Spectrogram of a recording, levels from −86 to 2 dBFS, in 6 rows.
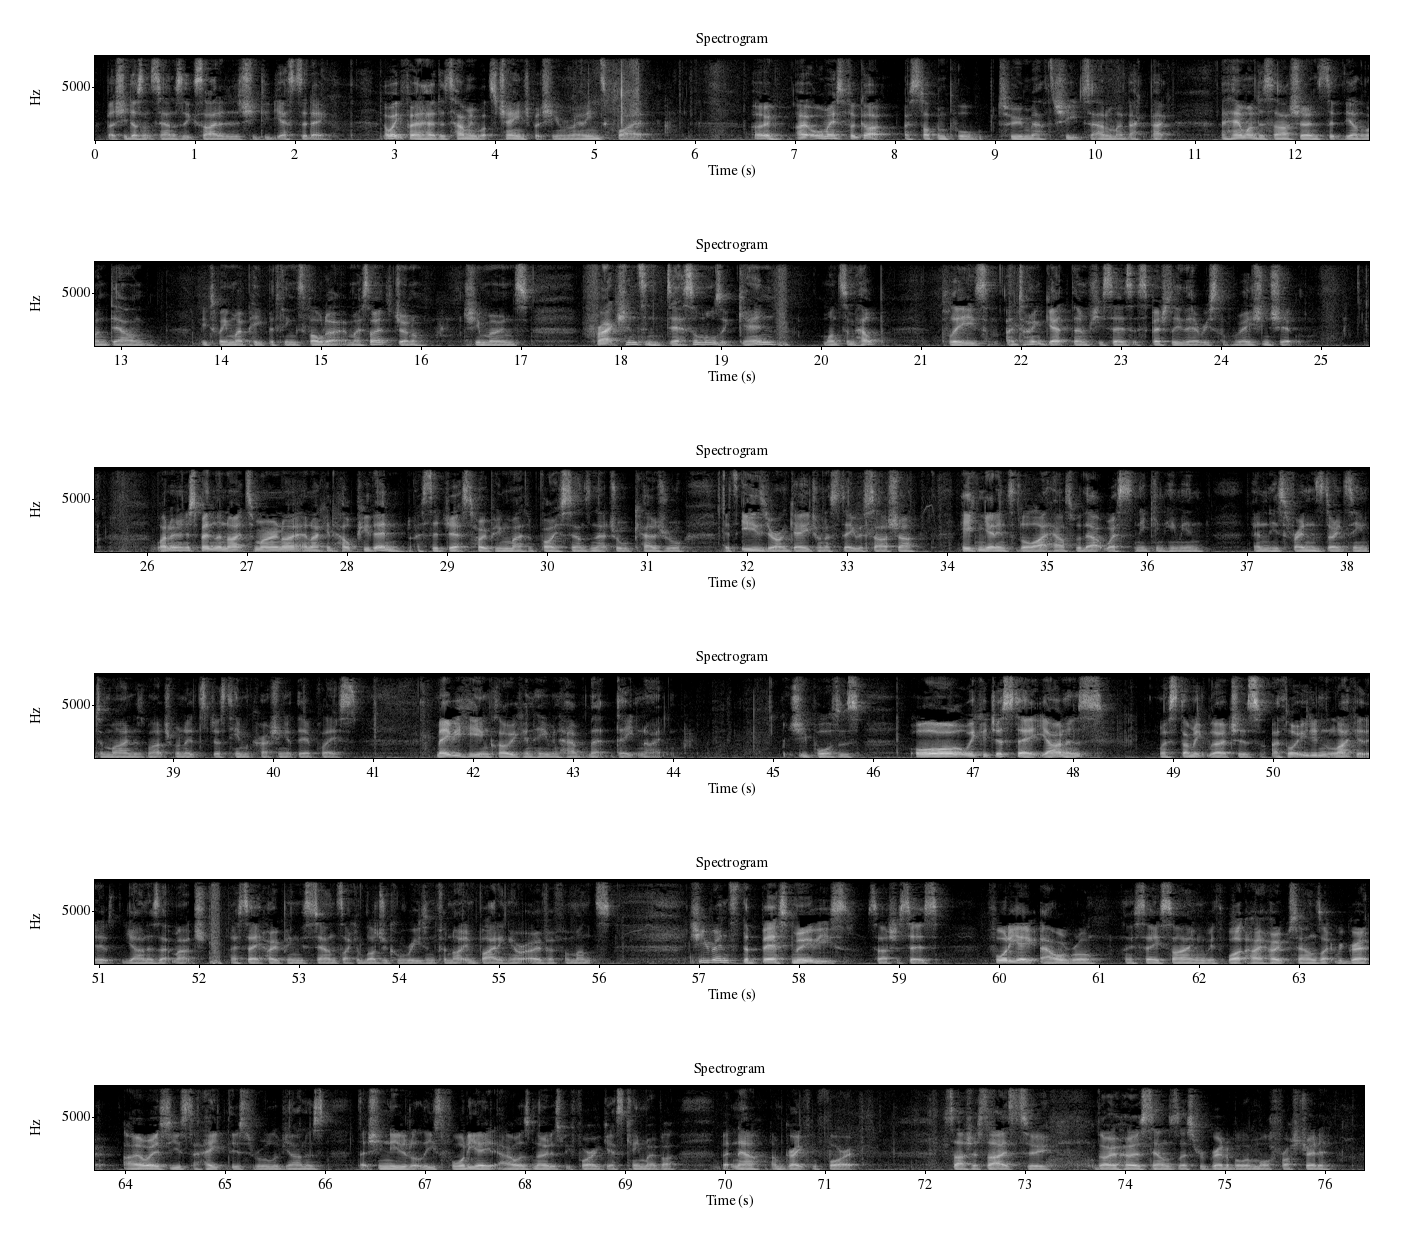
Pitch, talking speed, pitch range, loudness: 85 Hz, 190 wpm, 80-95 Hz, -26 LUFS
